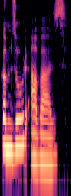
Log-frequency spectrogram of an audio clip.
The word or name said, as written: कमज़ोर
